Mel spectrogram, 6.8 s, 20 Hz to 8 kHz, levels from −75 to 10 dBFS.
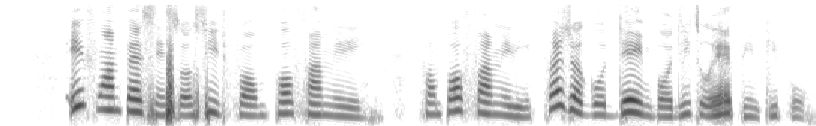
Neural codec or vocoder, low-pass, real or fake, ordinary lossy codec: none; 7.2 kHz; real; none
